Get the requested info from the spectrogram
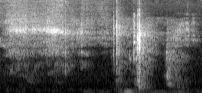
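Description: Near silence: faint room tone with one soft click about one and a half seconds in.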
